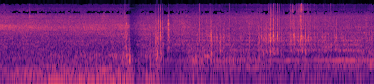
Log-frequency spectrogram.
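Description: Hong Kong double-decker tram running along its rails, heard from on board. A heavy low rumble drops off suddenly about two and a half seconds in, giving way to a steadier hum with a held tone and bursts of rattling.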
